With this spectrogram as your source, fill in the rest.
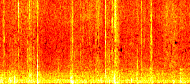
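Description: Bees from a swarm that has grown quickly in a nucleus hive box, buzzing steadily at close range, with a few sharper taps and bumps scattered through the drone.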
